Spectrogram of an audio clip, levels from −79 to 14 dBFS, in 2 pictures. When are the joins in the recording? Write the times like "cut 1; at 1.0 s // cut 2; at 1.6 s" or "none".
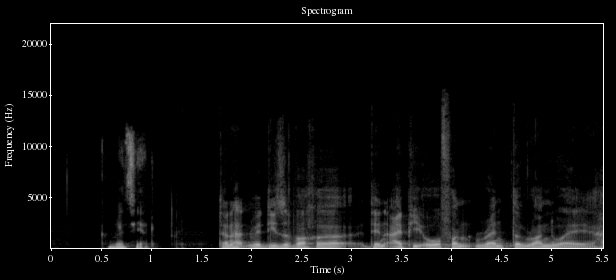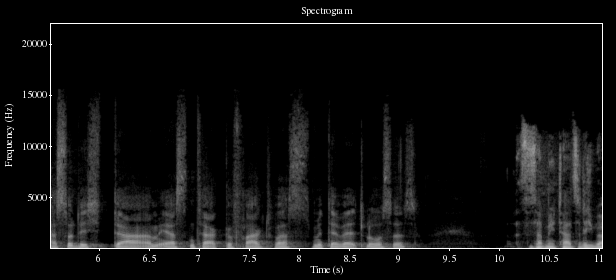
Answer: none

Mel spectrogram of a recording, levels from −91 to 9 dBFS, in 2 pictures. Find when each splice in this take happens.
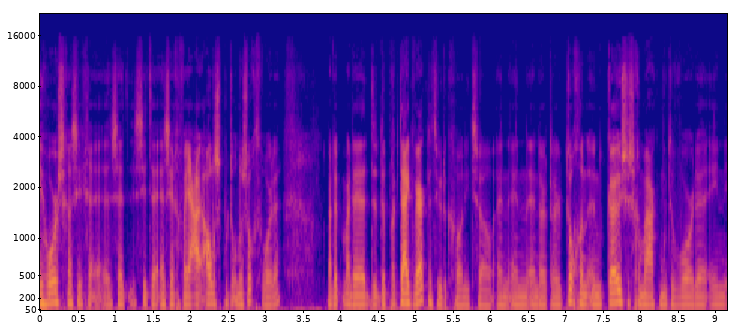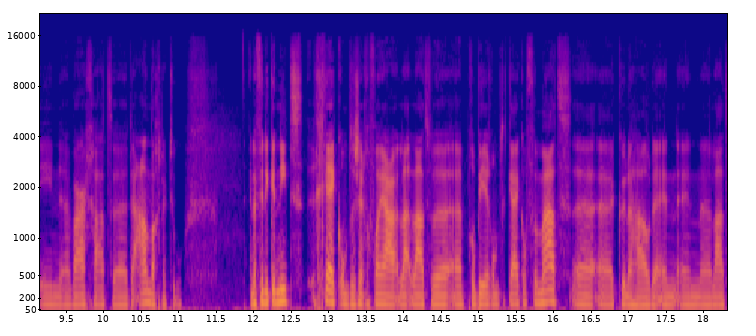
none

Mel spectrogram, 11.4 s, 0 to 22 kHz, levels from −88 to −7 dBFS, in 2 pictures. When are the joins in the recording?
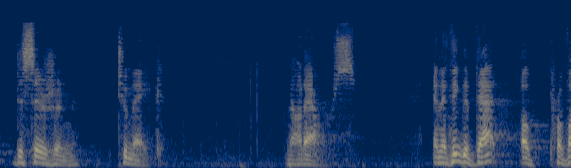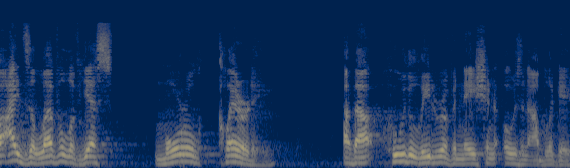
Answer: none

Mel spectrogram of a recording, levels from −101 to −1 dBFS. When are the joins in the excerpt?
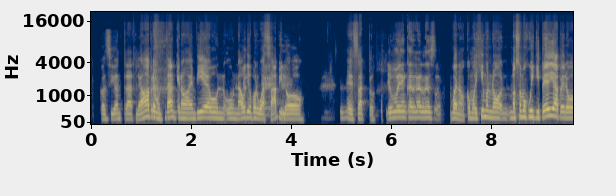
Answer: none

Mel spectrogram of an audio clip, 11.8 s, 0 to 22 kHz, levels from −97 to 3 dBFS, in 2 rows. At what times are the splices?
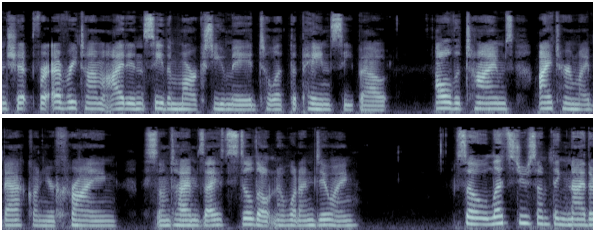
cut 1; at 7.2 s

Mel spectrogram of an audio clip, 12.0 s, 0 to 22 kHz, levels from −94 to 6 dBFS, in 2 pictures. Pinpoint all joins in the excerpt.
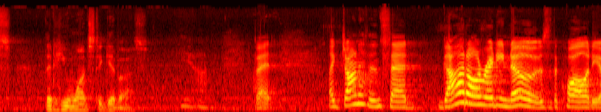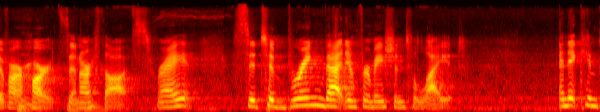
cut 1; at 2.5 s // cut 2; at 8.2 s

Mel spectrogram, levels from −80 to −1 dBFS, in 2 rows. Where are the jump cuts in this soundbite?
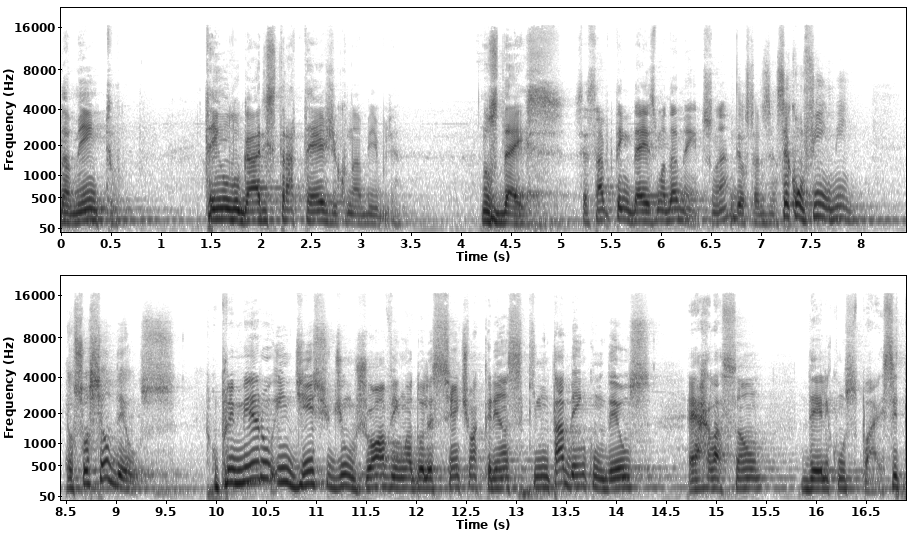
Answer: cut 1; at 6.7 s // cut 2; at 9.9 s

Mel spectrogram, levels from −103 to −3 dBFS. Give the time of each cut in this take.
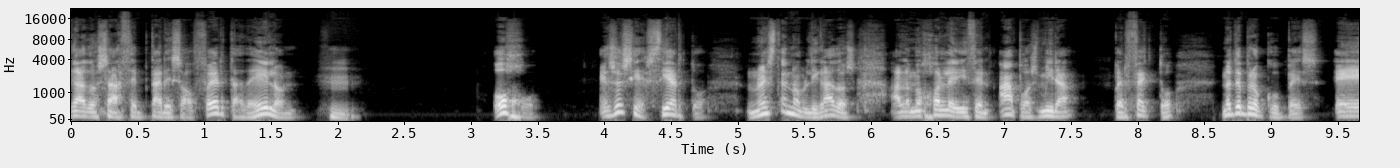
none

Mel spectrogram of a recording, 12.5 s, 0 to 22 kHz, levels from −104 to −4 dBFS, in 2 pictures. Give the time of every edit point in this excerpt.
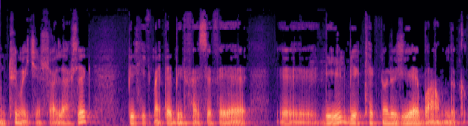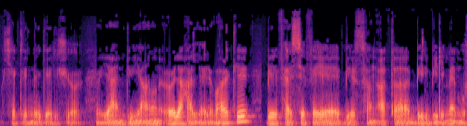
cut 1; at 7.5 s // cut 2; at 9.7 s

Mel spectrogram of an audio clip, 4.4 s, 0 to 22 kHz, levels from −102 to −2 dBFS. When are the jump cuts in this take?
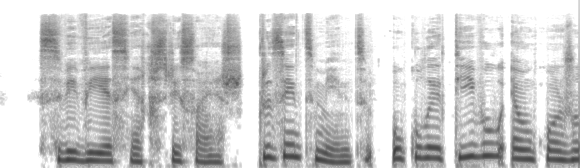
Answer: cut 1; at 1.9 s

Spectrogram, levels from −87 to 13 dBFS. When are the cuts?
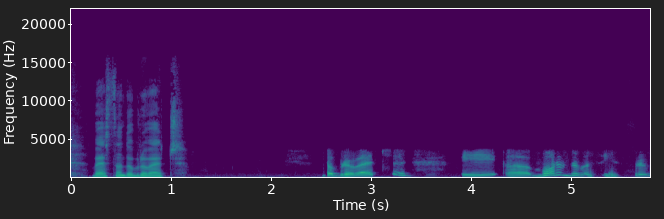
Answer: none

